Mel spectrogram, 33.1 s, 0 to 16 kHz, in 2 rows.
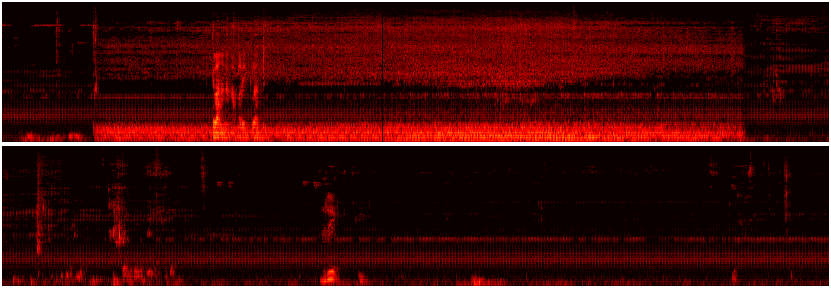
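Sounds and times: motorboat engine running: 0.0s - 33.0s.

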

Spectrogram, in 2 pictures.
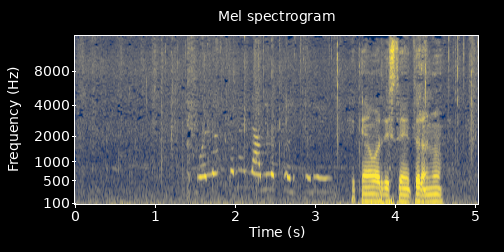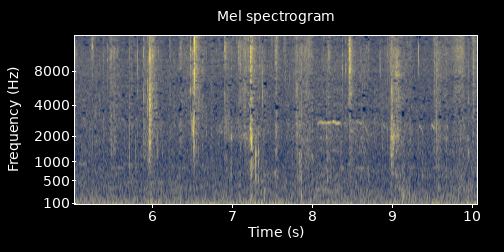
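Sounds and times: footsteps crunching on stony path: 0.0s - 10.0s.

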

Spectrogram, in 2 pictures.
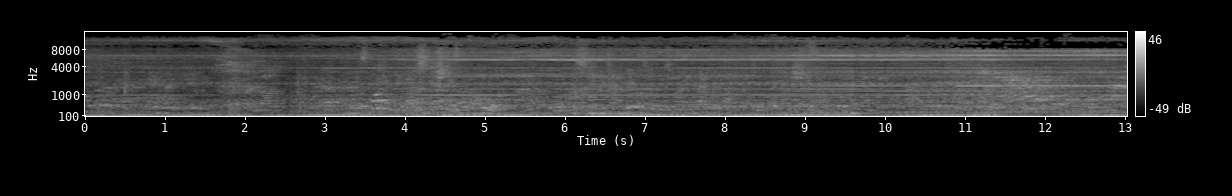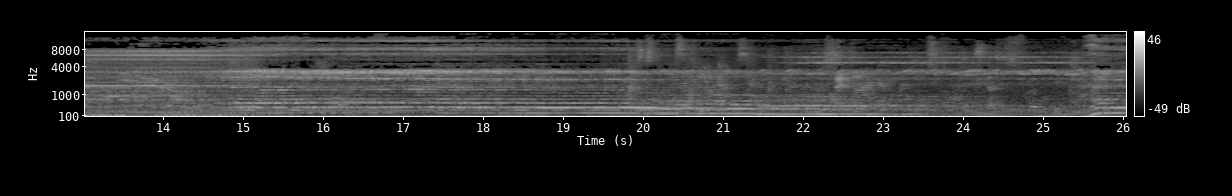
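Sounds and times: dark atmospheric music: 0.0s - 26.0s
deep low drone: 0.0s - 26.0s
sustained high tones: 0.0s - 26.0s.

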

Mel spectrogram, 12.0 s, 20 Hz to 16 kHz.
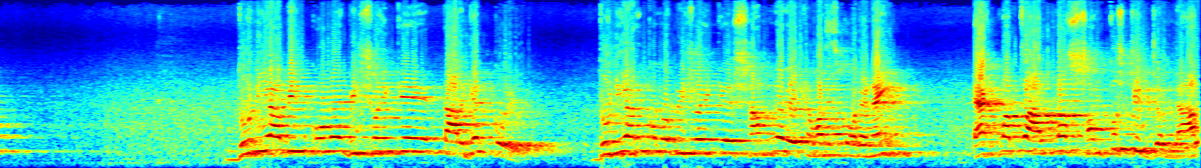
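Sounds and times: man preaching over amplification: 0.0s - 0.5s, 2.3s - 12.0s
low room hum: 0.0s - 12.0s.

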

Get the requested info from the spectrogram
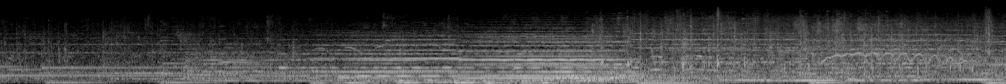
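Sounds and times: hooves clip-clopping: 0.0s - 10.0s
orchestral score: 0.0s - 10.0s.

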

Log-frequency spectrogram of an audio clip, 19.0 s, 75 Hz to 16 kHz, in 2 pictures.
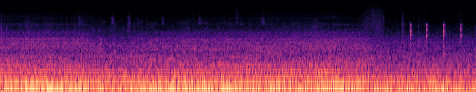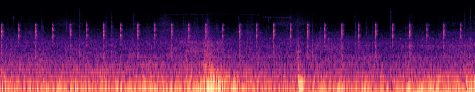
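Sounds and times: diesel engine rumble: 0.0s - 19.0s
road noise: 0.0s - 19.0s
turn signal ticking: 7.8s - 19.0s.

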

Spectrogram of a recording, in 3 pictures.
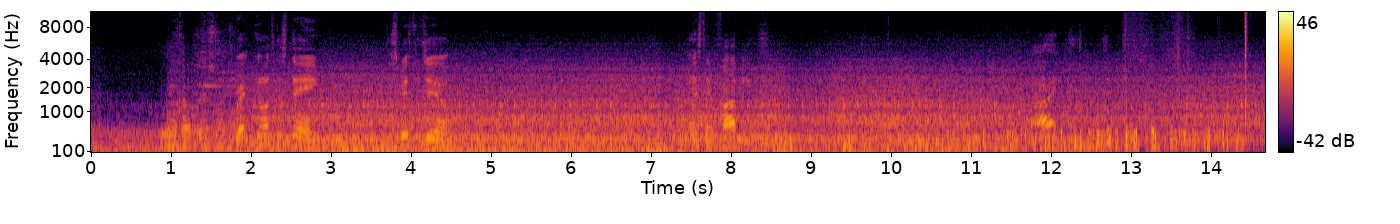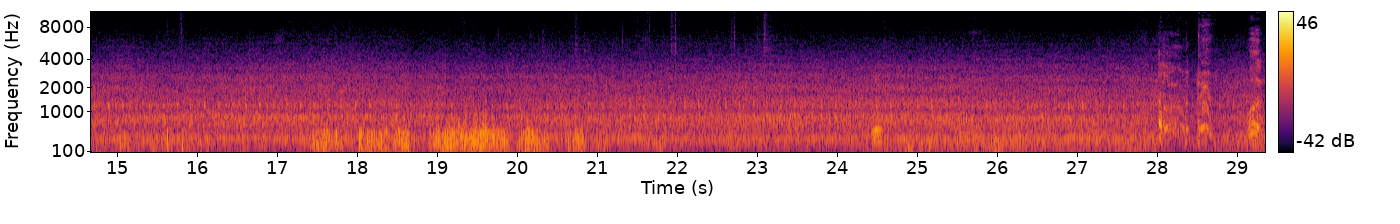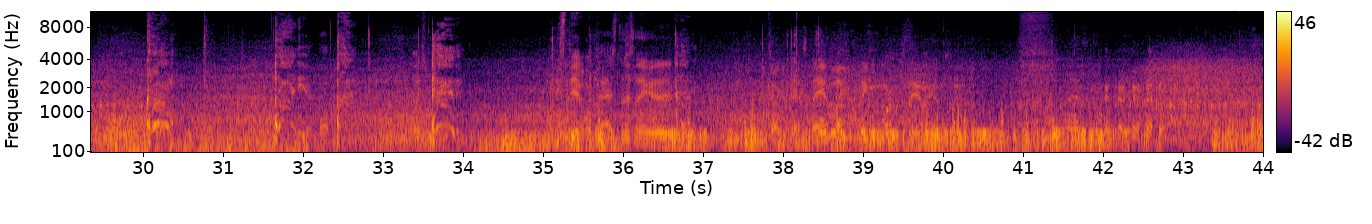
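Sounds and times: indistinct voices: 0.0s - 12.2s, 27.9s - 30.7s
traffic engine hum: 0.0s - 44.0s.

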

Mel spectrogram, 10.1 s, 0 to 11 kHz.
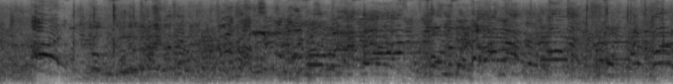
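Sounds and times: crowd chatter in a hall: 0.0s - 10.0s.

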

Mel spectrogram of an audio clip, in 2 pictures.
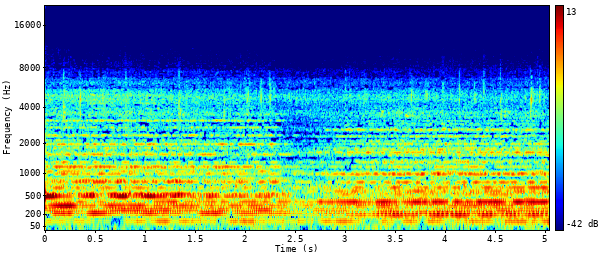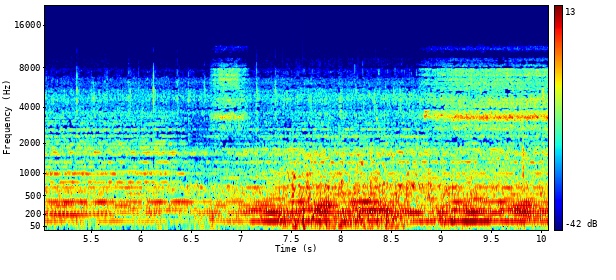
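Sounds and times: sustained layered background music: 0.0s - 10.0s.

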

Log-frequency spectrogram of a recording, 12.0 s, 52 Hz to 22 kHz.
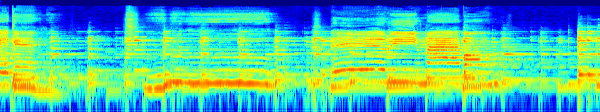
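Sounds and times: man singing wordless notes: 0.0s - 1.4s, 2.8s - 10.4s
acoustic guitar picking: 0.0s - 12.0s.

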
